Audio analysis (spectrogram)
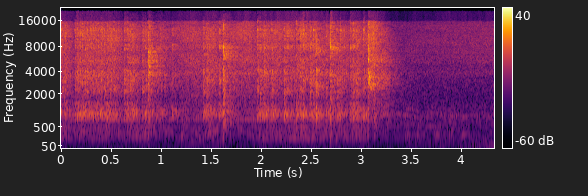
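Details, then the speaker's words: New plasma cutter cutting: hiss stutters and drops out in uneven bursts before cutting off; owner says not enough power from the supply, ongoing since moving in; plasma cutter sputtering from insufficient power supply. "there's something wrong with machine I have no idea sounds like maybe the context on the inside I messed up trying to be I'm pulling your zing because I know what the issue is the issue is there's not enough power"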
